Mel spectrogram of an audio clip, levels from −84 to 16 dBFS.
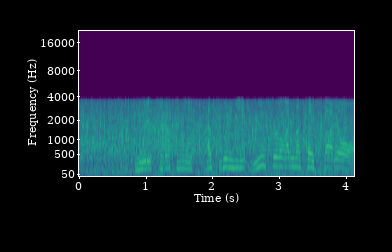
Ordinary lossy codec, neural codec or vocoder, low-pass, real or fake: none; codec, 16 kHz, 4 kbps, X-Codec, HuBERT features, trained on general audio; 3.6 kHz; fake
